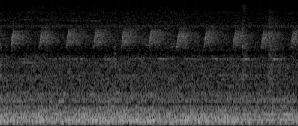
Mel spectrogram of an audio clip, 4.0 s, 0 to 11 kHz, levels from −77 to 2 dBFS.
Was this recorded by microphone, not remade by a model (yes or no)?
yes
